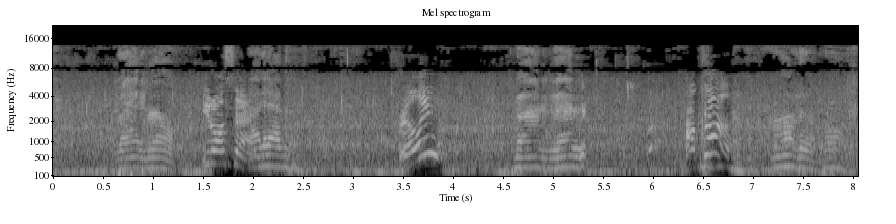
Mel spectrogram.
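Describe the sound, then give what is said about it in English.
A sea otter in water lets out a series of squeaky, wavering calls that sound almost like speech, with soft water splashing behind them, fairly loud. “This sea otter talks.”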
